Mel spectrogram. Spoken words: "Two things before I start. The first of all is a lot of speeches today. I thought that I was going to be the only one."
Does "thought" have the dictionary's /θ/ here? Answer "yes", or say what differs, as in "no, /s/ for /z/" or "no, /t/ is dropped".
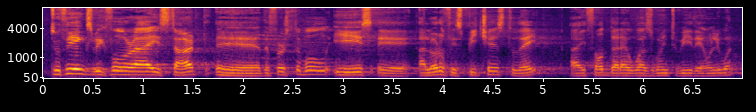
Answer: yes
